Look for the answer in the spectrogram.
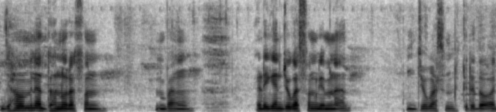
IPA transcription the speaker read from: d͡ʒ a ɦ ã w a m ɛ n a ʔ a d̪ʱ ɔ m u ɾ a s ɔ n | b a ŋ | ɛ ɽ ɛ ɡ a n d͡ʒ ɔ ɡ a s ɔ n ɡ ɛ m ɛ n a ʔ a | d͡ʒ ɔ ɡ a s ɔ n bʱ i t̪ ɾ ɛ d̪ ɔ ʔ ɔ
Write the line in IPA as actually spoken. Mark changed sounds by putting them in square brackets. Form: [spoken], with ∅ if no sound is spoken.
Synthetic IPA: d͡ʒ a ɦ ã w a m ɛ n a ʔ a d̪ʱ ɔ [n] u ɾ a s ɔ n | b a ŋ | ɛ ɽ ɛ ɡ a n d͡ʒ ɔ ɡ a s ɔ n ɡ ɛ m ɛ n a ʔ a | d͡ʒ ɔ ɡ a s ɔ n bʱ i t̪ ɾ ɛ d̪ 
